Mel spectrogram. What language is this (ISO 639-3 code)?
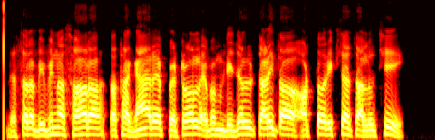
ori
